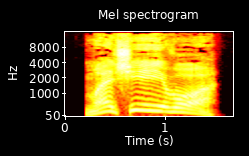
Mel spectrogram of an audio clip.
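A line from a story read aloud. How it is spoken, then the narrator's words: Screaming bloody murder. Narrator (Russian): завопил как резанный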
